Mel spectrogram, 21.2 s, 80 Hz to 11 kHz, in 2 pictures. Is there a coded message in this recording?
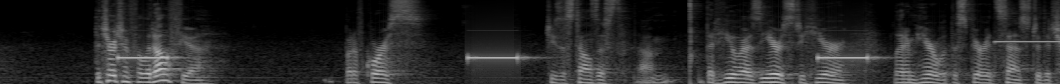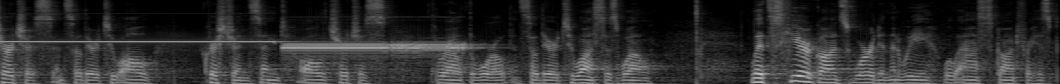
Yes: fax machine handshake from 1.2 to 15.3 s, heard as beeps, a long tone and a warble, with room echo.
